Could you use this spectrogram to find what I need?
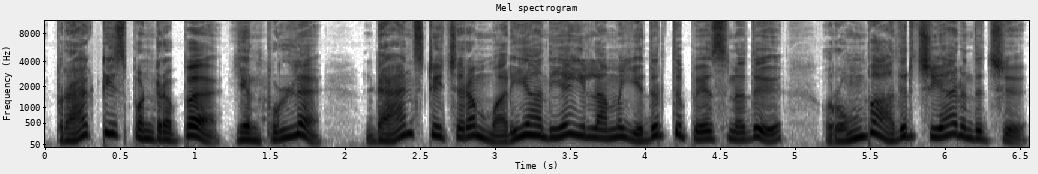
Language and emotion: Tamil, surprised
